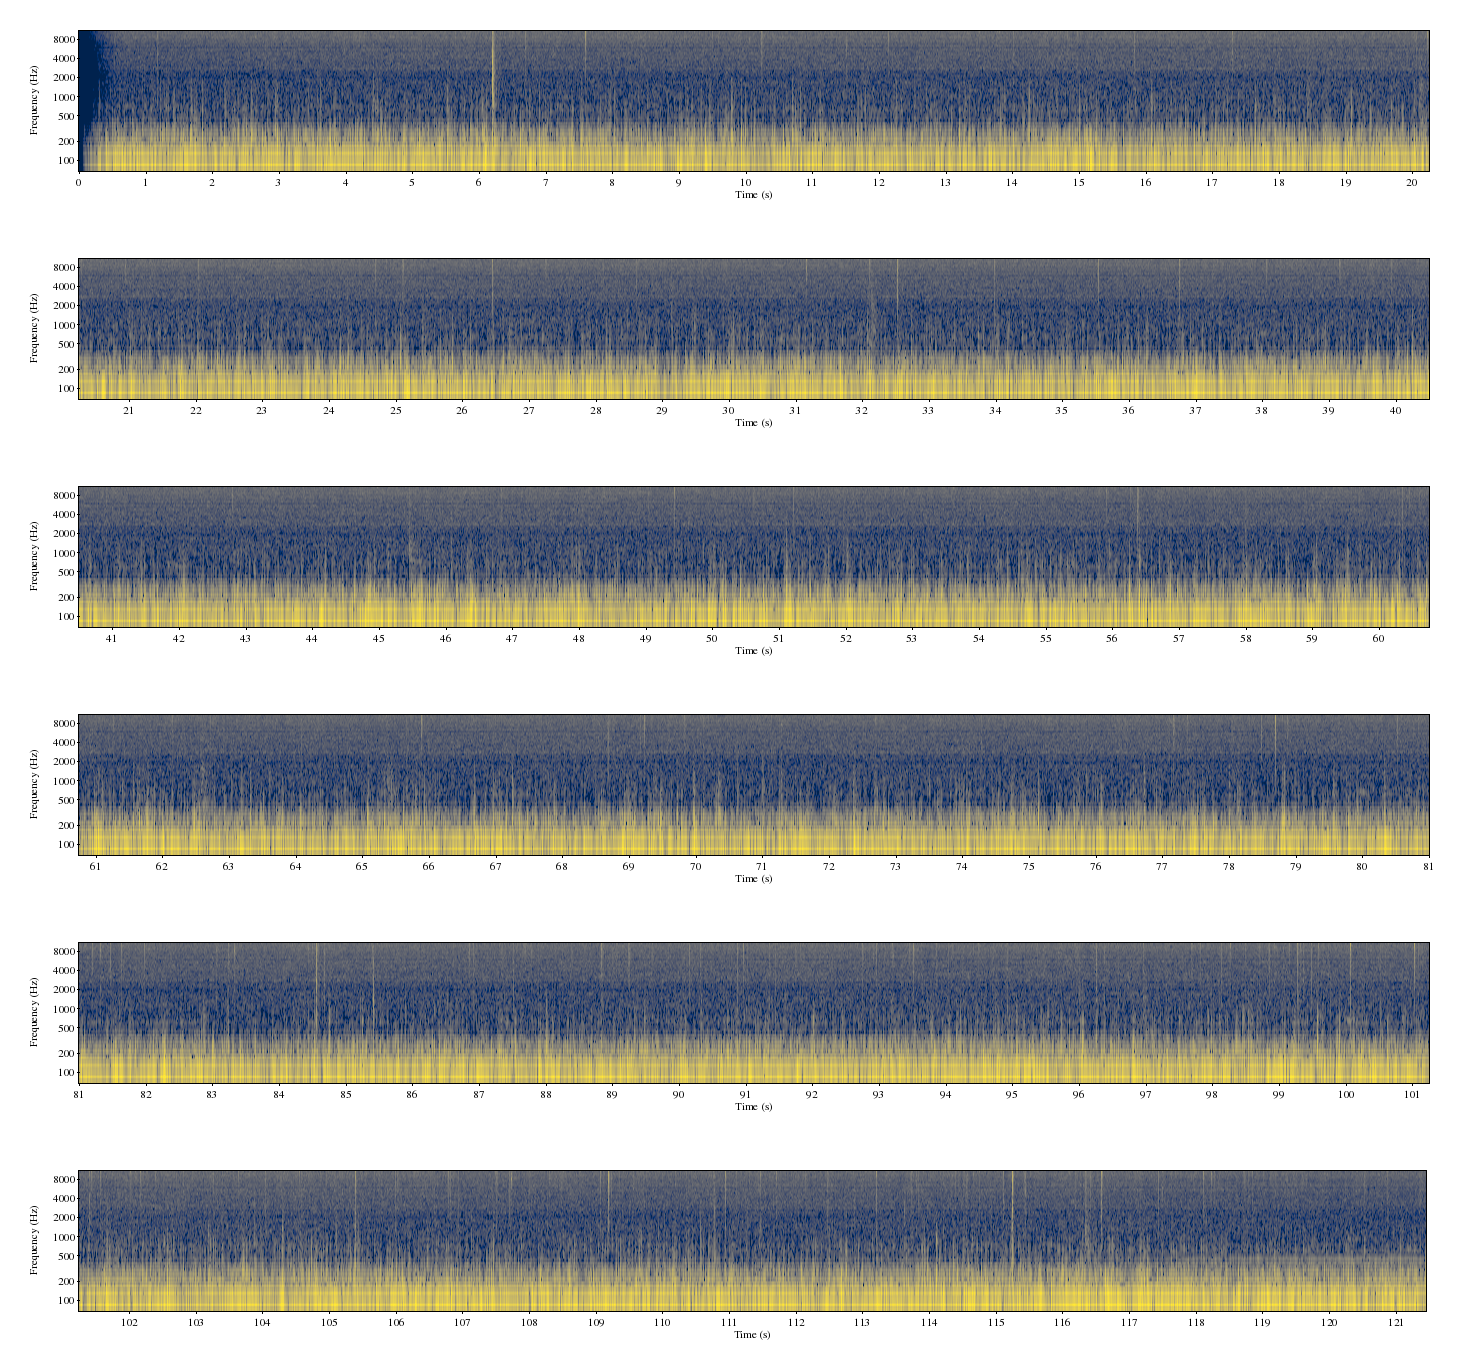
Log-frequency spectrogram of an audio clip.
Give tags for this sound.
burning
fire
fireplace
flames

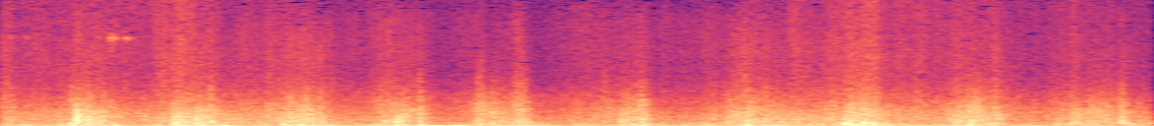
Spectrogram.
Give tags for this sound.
Foley
carpet
walking

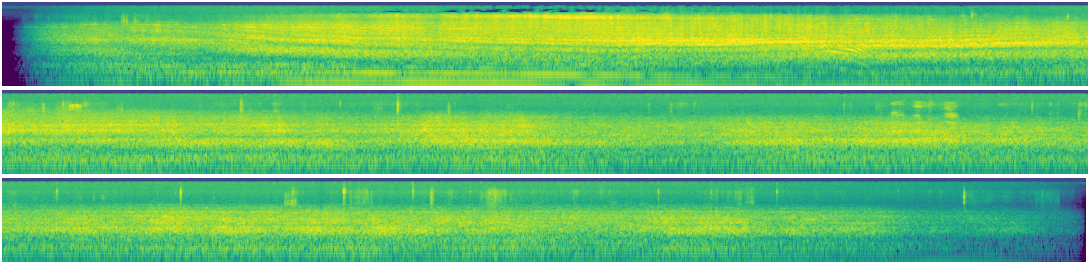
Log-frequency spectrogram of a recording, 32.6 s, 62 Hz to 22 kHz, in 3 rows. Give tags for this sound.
airliner
doppler
Electra
flyover
L-188
Lockheed
turboprop

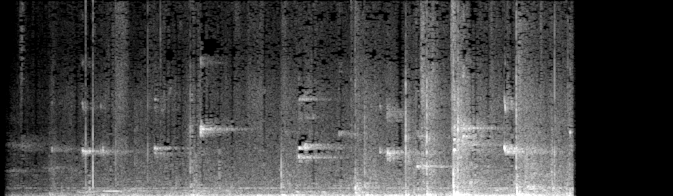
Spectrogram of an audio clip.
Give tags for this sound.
basketball
bounce
knall
smacker

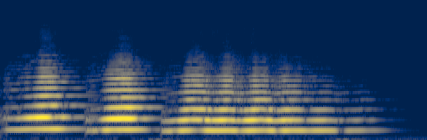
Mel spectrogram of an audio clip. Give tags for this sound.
fail
wah
sad
french-horn
horn
you-lose
wah-wah
sad-trombone
lose
fail-sound
trombone

